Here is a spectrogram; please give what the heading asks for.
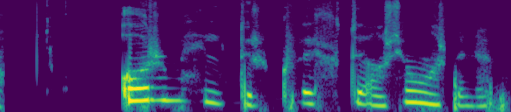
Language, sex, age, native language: Icelandic, male, 18-19, Icelandic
